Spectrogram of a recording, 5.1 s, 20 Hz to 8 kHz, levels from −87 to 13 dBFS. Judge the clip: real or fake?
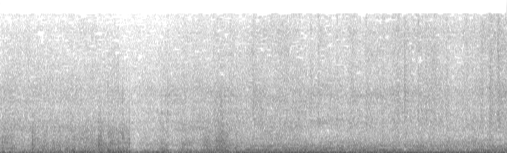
fake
